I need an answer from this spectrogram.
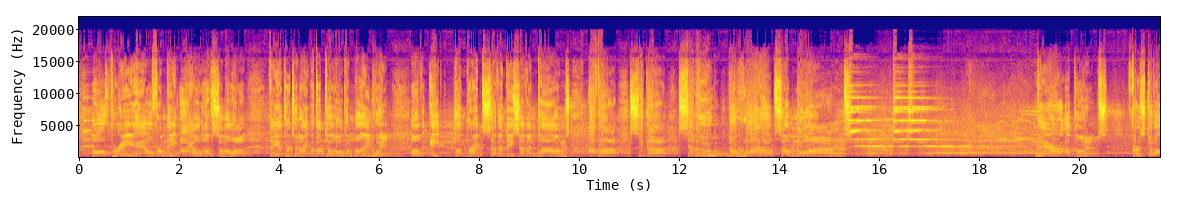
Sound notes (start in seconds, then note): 15.1 bell ringing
